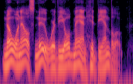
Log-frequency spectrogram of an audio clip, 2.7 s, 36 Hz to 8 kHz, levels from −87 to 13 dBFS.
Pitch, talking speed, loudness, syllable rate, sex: 115 Hz, 245 wpm, -17 LUFS, 7.1 syllables/s, male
